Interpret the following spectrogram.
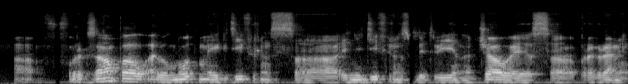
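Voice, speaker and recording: With a Russian accent, a man speaks at a fairly low pitch with ordinary pitch variation. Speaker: conference speaker, big data developer. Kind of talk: lecture. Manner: slow; halting with many fillers.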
